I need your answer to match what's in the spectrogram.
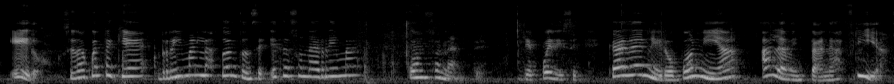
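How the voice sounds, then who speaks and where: A woman's voice: high-pitched, darkish tone, slight background noise. A woman teacher with a Chilean accent, giving a recorded class to children and explaining patiently step by step while asking her pupils questions. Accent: Chilean Spanish.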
